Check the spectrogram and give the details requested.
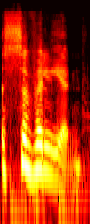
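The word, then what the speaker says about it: Cviiilyn: i i i l y n and it's pronounced civilian right and I I I can't understand I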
